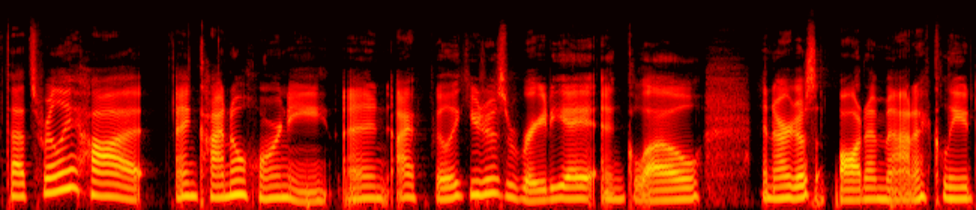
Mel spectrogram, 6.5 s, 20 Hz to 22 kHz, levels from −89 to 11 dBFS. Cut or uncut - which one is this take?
uncut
